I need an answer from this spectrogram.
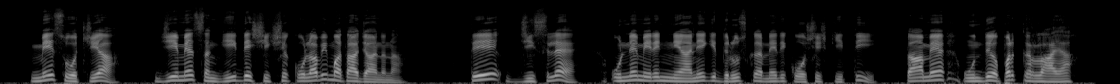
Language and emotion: Dogri, angry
